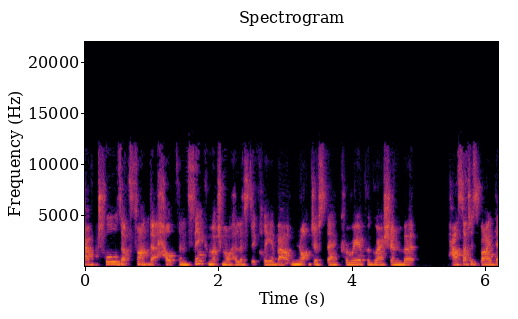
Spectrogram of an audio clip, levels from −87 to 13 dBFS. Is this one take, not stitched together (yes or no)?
yes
